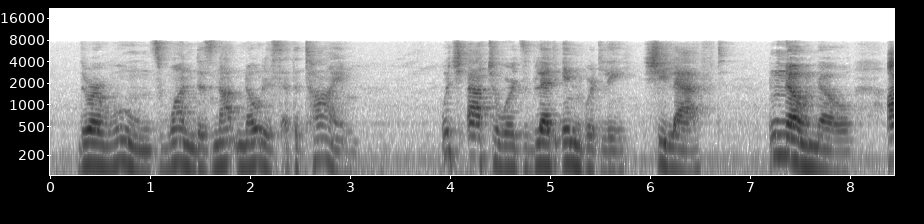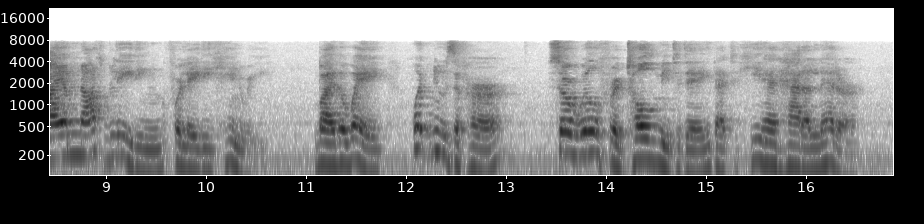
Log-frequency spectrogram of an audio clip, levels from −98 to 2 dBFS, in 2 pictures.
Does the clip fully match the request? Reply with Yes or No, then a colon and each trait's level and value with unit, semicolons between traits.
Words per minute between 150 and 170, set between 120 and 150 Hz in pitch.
Yes: average, 160 wpm; medium, 140 Hz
